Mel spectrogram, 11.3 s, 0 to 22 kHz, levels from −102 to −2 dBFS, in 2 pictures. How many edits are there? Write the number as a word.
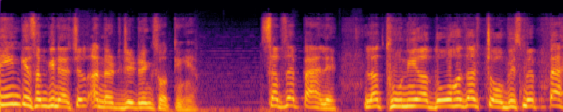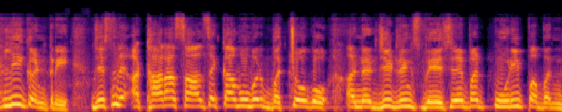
one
